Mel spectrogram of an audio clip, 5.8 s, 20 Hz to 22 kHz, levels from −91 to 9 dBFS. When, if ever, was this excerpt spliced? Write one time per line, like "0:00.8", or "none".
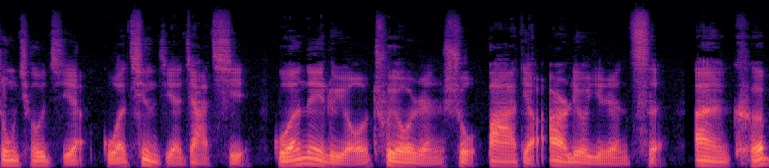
0:02.0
